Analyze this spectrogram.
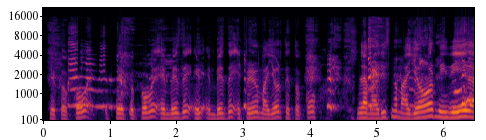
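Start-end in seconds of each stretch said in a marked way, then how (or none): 4.7-6.5 loud, slow, teasing proclamation; hammed-up loud taunt; mock announcement. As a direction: call it out like a raffle prize.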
